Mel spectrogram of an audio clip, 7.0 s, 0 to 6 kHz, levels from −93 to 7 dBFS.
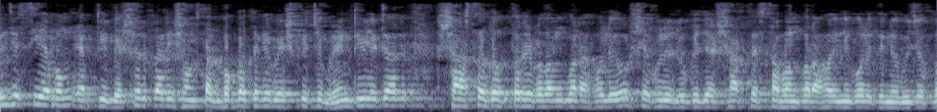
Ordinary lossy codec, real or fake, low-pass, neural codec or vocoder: none; fake; 5.4 kHz; codec, 16 kHz, 16 kbps, FreqCodec, smaller model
